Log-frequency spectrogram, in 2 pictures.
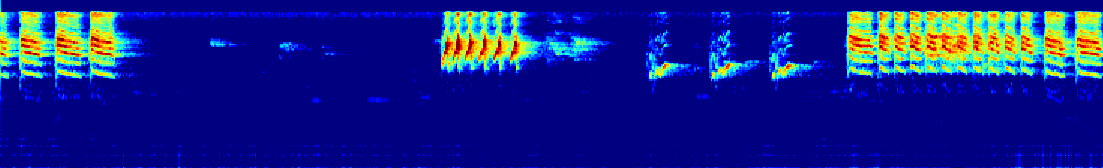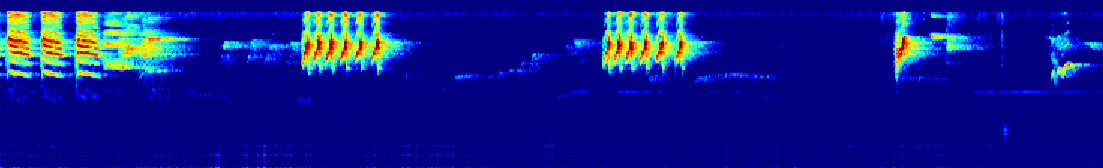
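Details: Cungkok song recording intended as training material for other songbirds, isian style: bursts of fast buzzy high trills alternating with short whistled downslurred notes and a longer rattling trill in the middle, pauses between phrases.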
